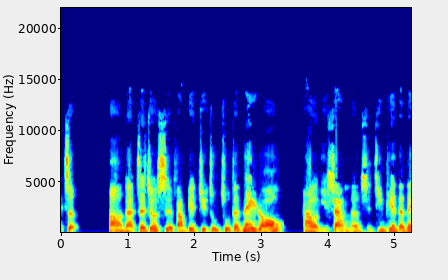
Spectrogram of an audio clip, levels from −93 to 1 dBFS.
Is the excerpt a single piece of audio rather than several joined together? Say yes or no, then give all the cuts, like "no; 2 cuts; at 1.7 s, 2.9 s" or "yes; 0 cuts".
yes; 0 cuts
